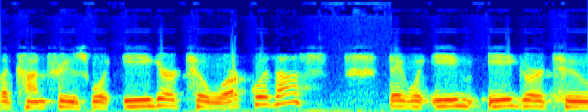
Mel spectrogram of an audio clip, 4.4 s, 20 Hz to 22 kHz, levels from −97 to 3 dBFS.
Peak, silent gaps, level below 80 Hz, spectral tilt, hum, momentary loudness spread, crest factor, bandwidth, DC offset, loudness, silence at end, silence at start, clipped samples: -8 dBFS; none; -54 dBFS; -8.5 dB/octave; none; 7 LU; 12 dB; 4.8 kHz; under 0.1%; -20 LUFS; 0 s; 0 s; under 0.1%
